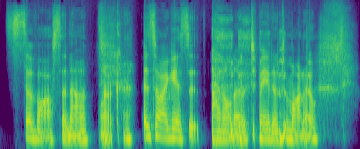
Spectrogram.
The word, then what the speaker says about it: Savasana: Some people say Shavasana. I say Savasana.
